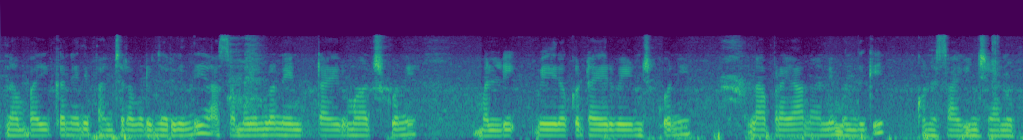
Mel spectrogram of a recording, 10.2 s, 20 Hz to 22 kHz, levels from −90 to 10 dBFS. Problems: constant background noise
